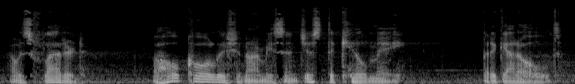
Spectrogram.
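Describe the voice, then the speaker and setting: An actor playing a smug, vain and menacing pirate captain in a video game, with a boastful, mocking manner. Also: male voice, very deep voice, gravelly, in a large hall, exaggerated voice. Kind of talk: video game cutscene acting.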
